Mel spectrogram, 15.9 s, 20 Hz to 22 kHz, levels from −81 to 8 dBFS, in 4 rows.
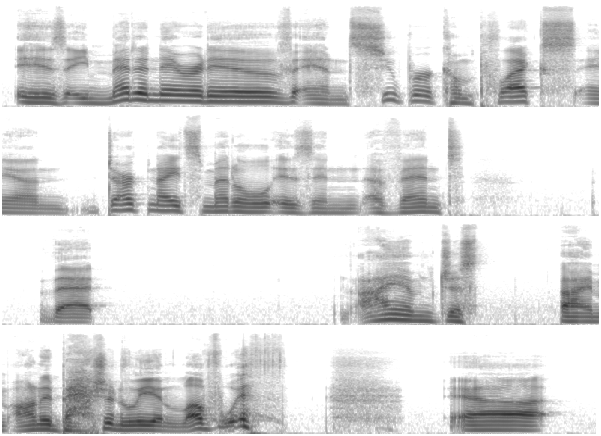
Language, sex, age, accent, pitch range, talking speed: English, male, 20-39, American, 125-165 Hz, 90 wpm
